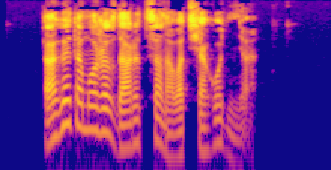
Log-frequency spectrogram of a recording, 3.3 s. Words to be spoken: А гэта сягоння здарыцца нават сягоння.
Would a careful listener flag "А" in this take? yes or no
no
